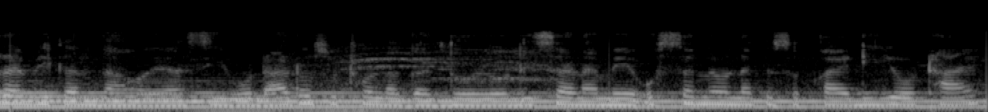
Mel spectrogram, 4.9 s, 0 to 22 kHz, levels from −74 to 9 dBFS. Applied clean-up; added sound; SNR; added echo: none; Gong; 0 dB; none.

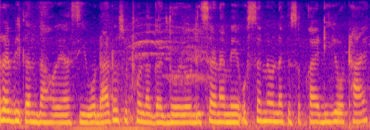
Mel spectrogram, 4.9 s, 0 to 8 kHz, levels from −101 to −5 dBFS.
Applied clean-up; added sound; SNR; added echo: none; none; none; none.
